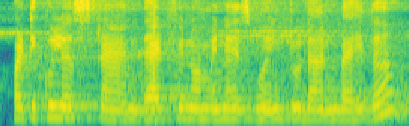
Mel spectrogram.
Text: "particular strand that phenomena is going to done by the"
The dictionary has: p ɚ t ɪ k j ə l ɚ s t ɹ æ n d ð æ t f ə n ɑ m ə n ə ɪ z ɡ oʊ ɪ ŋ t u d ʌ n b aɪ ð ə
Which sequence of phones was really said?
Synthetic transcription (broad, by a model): p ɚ t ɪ k j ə l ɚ s t ɹ æ n d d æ t f ə n ɑ m ə n ə ɪ z ɡ oʊ ɪ ŋ t u d ʌ n b aɪ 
